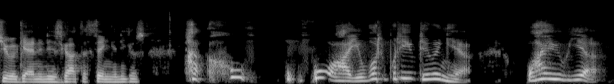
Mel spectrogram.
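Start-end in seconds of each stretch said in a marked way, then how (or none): 1.9-6.0 high, jumpy frightened servant; a nervous valet caught off guard; high-pitched startled manservant. Acted.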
